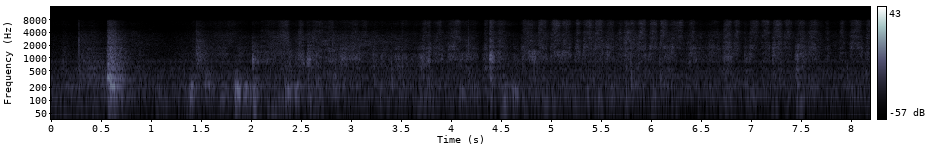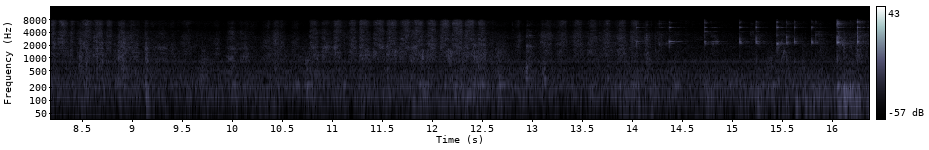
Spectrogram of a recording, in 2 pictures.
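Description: Paintbrush scrubbing and stroking across paper, a busy scratchy rubbing of many short strokes, with a single sharp knock about half a second in. Near the end it gives way to brushes clinking against ceramic mugs as they are swirled in rinse water.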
